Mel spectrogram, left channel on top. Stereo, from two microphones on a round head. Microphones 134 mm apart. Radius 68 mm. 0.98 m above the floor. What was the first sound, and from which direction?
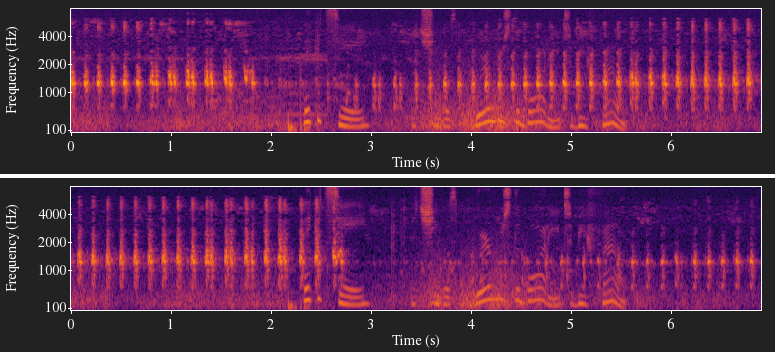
A woman speaking, 55° right (ahead or behind).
